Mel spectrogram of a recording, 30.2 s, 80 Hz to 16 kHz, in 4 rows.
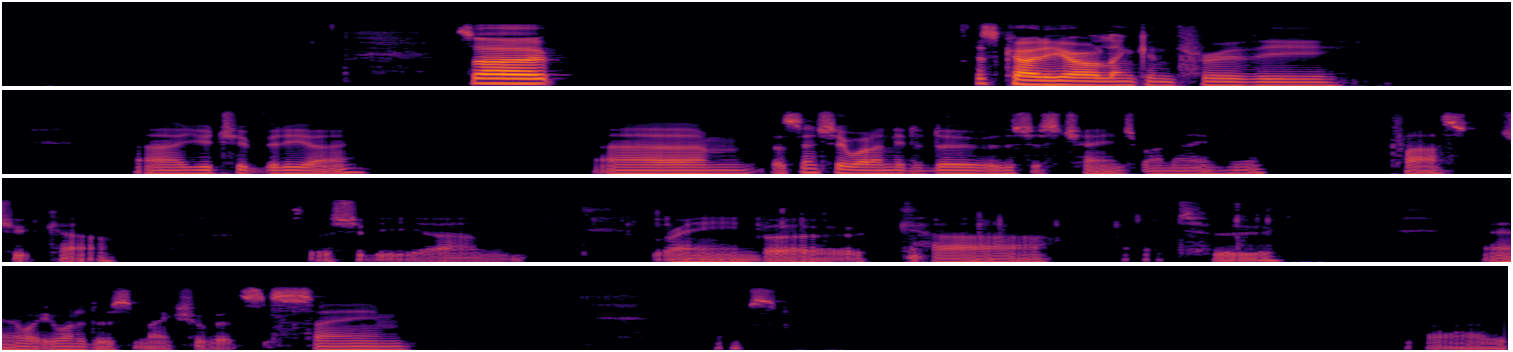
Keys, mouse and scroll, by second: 0.0 alt+Tab, 1.3 alt+click, 2.1 click, 12.6 ctrl+2, 12.7 ctrl+2, 14.5 Escape, 15.2 click, 17.7-21.4 typing, 24.0 alt+Tab, 25.2 alt+click, 26.5 alt+Tab.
